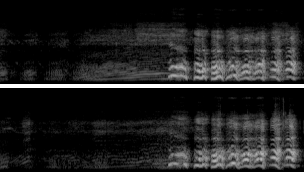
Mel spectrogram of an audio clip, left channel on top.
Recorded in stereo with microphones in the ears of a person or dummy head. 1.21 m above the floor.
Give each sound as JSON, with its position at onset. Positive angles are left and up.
{"t": 1.7, "sound": "laughter", "side_deg": 35, "distance_m": 0.7}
